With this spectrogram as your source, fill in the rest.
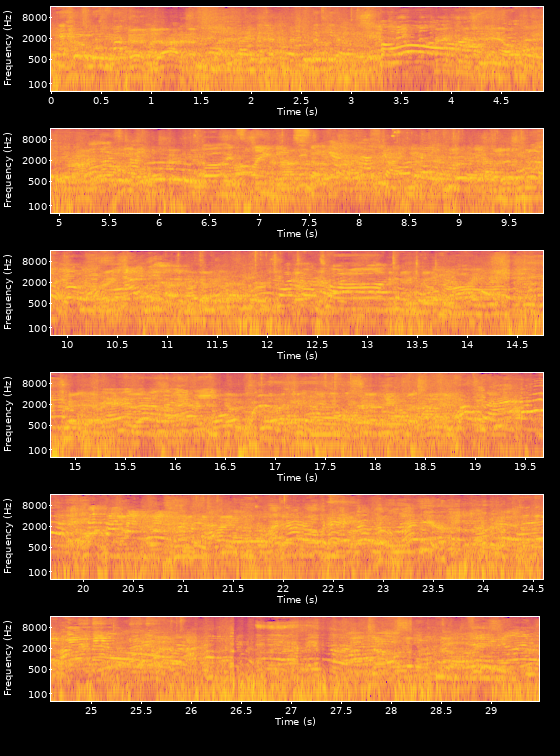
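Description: Young children chatter excitedly close by.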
